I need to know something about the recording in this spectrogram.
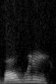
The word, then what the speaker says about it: Bowlby: ¿No es Bowley? No sé si se pronuncia Sí, así. sí, muy bien. John Bowlby, no es tan fácil de pronunciar, es el autor de esta teoría.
